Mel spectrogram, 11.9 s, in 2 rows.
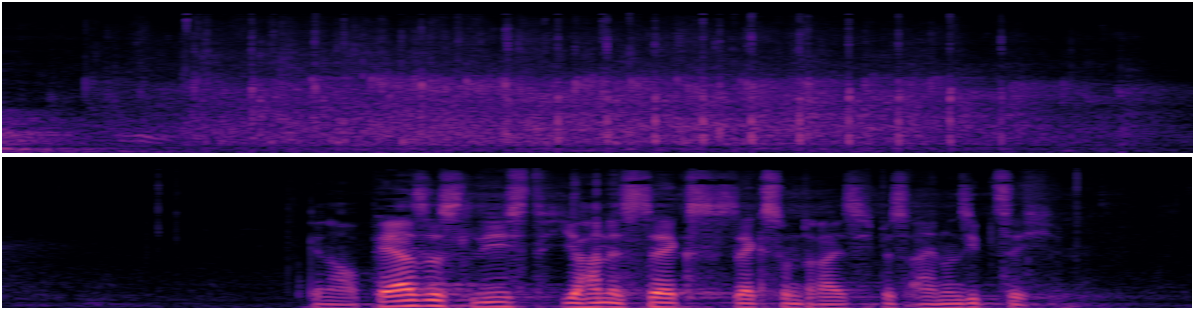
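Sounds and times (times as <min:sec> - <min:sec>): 
audience applause: 0:00.4 - 0:05.9
speech: 0:07.5 - 0:11.3.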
